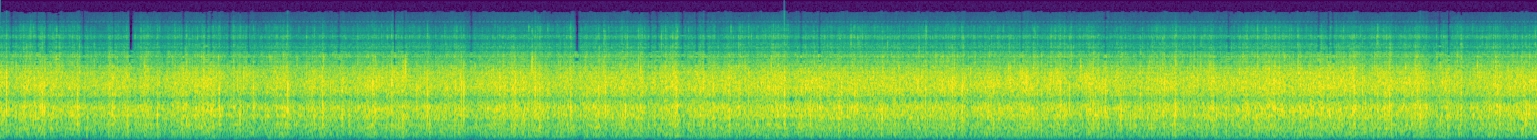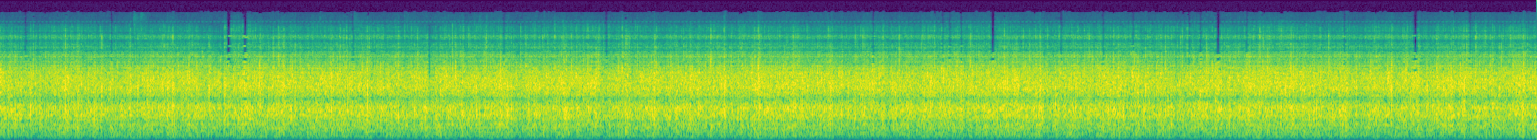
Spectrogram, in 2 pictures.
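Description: Large theatre audience applauding: many hands clapping in a dense, steady wash that does not let up.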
